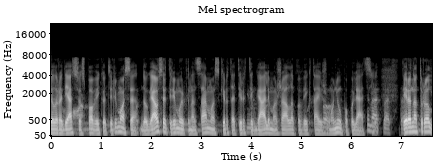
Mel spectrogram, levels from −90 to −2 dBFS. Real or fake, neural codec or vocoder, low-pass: real; none; 7.2 kHz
